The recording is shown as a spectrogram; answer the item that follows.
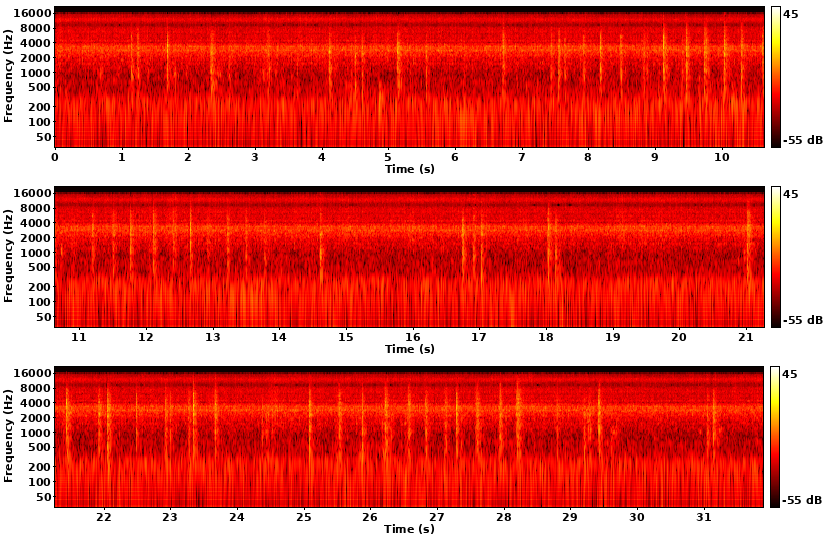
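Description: Knife chopping green bell pepper on a cutting board: quick, irregular runs of sharp taps with short pauses between them, over a steady hiss.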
